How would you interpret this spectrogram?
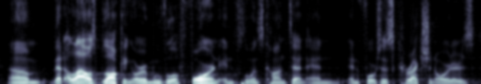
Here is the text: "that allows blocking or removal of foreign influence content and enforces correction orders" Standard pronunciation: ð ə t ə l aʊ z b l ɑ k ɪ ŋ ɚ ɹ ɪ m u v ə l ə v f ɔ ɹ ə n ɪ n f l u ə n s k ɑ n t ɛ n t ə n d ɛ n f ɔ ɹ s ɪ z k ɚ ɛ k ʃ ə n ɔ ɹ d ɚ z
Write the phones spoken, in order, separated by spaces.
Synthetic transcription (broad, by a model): ð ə t ə l aʊ z b l ɑ k ɪ ŋ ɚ ɹ ɪ m u v ə l ə v f ɔ ɹ ə n ɪ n f l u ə n s k ɑ n t ɛ n t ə n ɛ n f ɔ ɹ s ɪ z k ɚ ɛ k ʃ ə n ɔ ɹ d ɚ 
